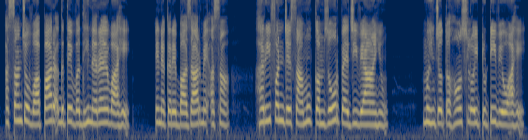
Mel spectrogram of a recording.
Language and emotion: Sindhi, sad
